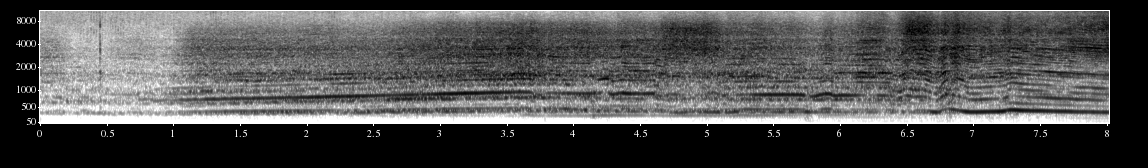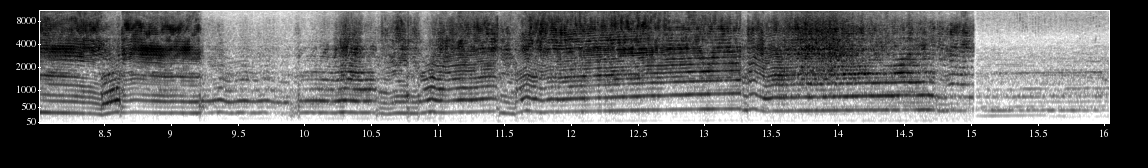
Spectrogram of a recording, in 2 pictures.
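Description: A racing car engine roars close by, revving hard and dropping in pitch as it shifts gears.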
